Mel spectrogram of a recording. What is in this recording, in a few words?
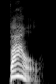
"bowel", medical english uk; ˈbaʊ.əl; BOW-uhl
